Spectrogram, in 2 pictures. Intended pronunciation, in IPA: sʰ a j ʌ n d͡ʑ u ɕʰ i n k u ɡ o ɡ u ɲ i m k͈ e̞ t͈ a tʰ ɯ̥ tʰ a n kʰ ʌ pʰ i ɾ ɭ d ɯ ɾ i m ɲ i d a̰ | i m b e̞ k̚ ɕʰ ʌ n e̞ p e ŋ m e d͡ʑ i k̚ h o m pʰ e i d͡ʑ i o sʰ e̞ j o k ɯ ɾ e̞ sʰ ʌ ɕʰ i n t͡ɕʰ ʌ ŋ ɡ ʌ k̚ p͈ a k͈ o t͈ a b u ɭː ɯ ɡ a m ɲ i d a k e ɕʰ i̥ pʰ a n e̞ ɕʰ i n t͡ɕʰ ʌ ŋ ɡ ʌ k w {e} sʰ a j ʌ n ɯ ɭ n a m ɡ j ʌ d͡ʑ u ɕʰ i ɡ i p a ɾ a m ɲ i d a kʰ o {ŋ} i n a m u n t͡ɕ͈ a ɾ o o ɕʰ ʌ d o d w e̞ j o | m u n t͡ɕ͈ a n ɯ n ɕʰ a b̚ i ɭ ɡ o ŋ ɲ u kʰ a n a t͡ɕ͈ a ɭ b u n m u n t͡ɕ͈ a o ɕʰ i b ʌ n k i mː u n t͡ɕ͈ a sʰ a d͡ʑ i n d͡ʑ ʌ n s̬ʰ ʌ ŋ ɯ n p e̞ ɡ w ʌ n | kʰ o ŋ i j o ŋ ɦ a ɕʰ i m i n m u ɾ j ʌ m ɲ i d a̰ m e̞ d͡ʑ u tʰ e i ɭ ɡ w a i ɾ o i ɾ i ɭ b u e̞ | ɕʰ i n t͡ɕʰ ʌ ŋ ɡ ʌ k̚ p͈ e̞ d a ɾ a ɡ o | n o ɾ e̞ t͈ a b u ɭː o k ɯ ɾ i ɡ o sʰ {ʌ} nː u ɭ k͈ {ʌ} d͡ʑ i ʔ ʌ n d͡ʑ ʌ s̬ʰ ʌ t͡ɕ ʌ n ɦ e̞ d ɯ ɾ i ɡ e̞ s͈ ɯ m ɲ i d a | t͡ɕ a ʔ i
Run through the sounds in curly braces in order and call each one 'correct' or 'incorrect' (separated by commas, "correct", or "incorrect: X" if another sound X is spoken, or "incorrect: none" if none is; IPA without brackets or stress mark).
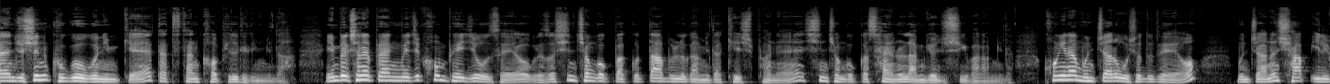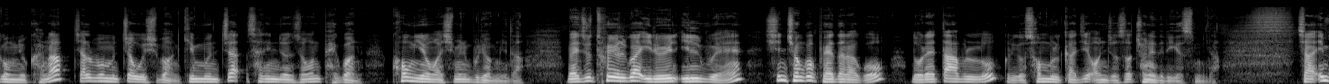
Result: incorrect: a, correct, correct, incorrect: a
